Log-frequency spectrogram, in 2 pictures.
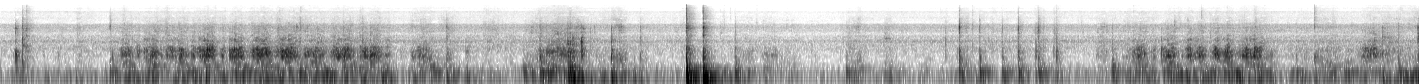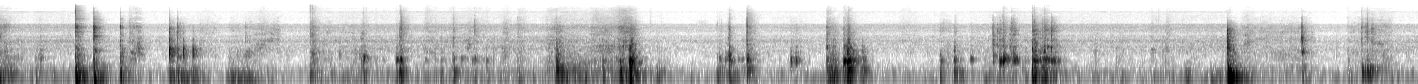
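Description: A cooking spoon stirring thick ogbono soup in an aluminium pot: a few stretches of scraping and many sharp knocks of the spoon against the pot, thicker in the second half.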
